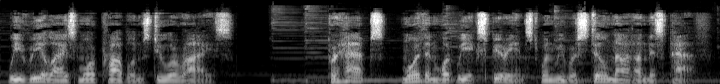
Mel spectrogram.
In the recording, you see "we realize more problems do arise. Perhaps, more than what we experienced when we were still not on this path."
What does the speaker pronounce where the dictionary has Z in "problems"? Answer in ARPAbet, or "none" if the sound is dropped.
Z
